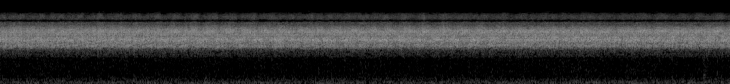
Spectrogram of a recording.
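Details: Early on a Saturday morning, a chorus of cicadas fills the air with a continuous high, sizzling drone, blending into one even wall of buzzing with no pauses or clear individual calls.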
